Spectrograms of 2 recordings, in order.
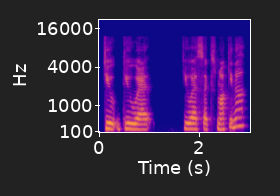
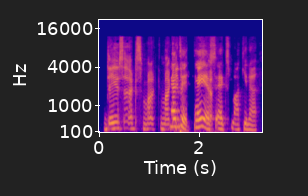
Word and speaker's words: Deus Ex Machina: And one of And Julia's favorite Deus Ex Machina, I don't think I'm pronouncing it right, Deus is Ex is Machina, yeah. huh? Deus Ex That's Machina. it. Yeah. Deus Ex Machina is that the aliens show up.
